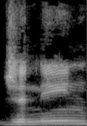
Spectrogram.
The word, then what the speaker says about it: Janine: Everybody, I want y'all to look up Janine Chapman. With a J. It's like, Billie Jean. It's spelled like Jean and then EAN again.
